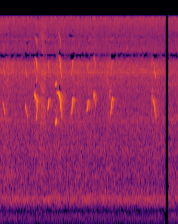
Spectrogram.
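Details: Day-old Lavender Orpington chicks, a brood of fourteen, some only hours out of the shell, sounding about a dozen thin, high, falling peeps in an uneven cluster, then quieter, with a brief dropout near the end.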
